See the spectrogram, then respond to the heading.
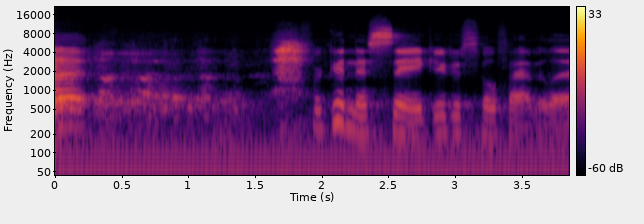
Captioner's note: sighs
